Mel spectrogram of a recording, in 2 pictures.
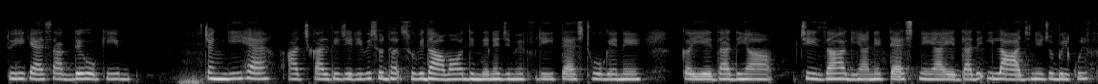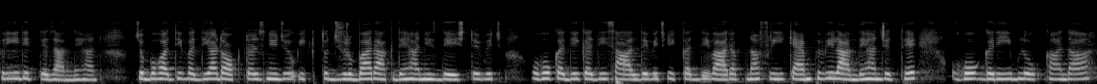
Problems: continuous background conversations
